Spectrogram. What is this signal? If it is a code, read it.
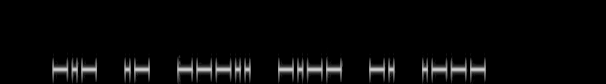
Morse code, heard as a keyed tone, about 25 wpm, spaced as for 18 wpm, 700 Hz. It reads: KA8YNJ
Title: USA Call Signs - 6 Characters - 2x Character Spacing - 25wpm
